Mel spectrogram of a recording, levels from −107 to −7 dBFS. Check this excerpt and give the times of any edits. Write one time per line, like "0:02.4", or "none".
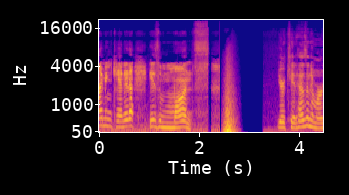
0:02.6

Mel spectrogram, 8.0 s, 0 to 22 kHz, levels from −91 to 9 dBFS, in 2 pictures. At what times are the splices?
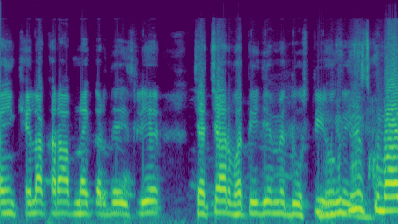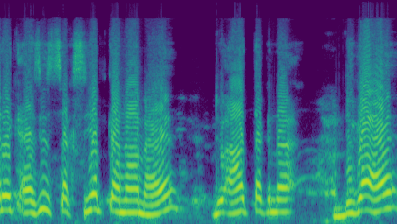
none

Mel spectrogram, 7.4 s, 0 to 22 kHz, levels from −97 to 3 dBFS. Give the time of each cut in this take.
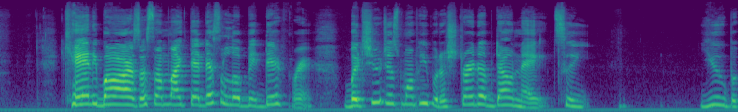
none

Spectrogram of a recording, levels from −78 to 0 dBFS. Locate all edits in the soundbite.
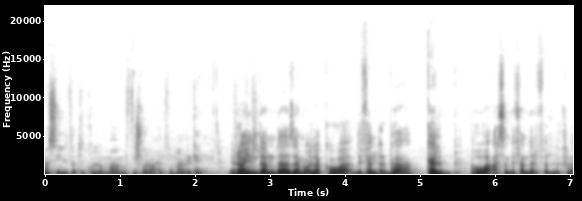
0:02.2
0:05.0
0:05.7

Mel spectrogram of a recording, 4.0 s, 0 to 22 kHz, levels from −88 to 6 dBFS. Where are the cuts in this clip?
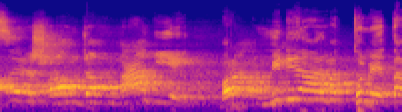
none

